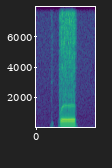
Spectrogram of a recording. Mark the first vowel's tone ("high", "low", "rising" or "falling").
high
